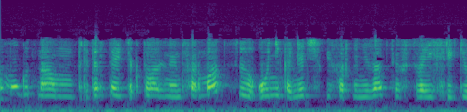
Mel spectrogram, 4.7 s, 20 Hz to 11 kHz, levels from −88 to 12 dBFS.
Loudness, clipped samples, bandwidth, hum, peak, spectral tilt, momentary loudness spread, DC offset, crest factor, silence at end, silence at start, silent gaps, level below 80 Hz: -20 LUFS; under 0.1%; 4.5 kHz; none; 0 dBFS; -5 dB/octave; 8 LU; 0.4%; 18 dB; 0 s; 0 s; none; -42 dBFS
